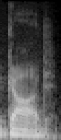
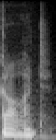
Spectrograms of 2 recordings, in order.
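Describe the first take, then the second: First: It is said with an American vowel. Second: It is said with a British vowel. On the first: "normally in America we say God" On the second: "instead of God. more British"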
